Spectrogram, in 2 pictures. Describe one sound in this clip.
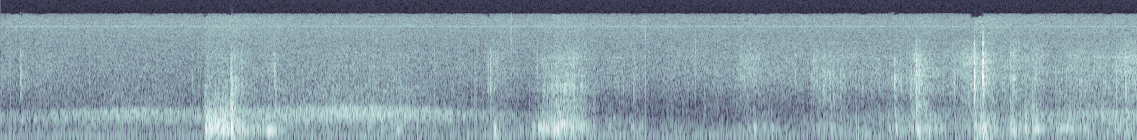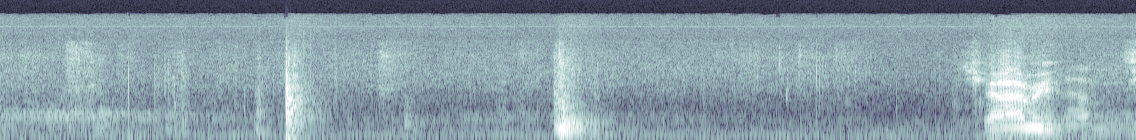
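Paper rustles and crinkles as a package is unwrapped.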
